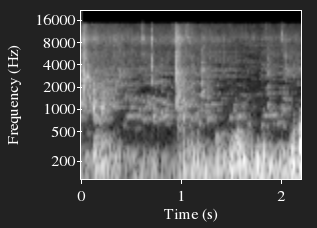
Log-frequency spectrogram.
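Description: Rushing noise of a car driving past on the street, with a few faint clicks.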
